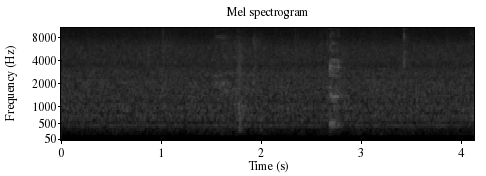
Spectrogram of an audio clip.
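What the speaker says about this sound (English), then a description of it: "got the hiccups" A person hiccups in short, sharp bursts, a few irregular jolts over a low, steady background hum.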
